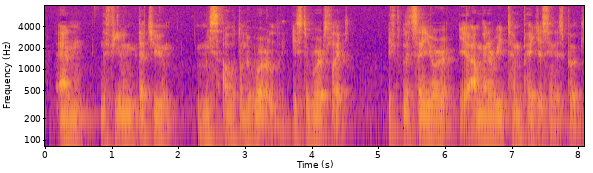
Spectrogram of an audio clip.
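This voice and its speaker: With noticeable background noise and audible room echo, a man with a non-native accent and a medium pitch speaks at a moderate pace in a monotone, flat intonation. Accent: non-native English speaker. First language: not English. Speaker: YouTuber. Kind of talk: casual vlog monologue. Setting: filming to camera. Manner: halting, many fillers.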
